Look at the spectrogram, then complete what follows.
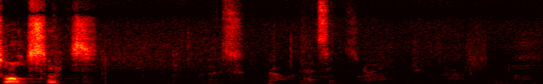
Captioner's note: men whispering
